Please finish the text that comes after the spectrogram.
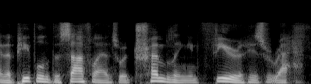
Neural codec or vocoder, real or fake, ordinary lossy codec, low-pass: codec, 16 kHz, 0.8 kbps, ZipCodec; fake; MP3, 48 kbps; 7.2 kHz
